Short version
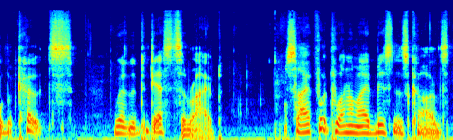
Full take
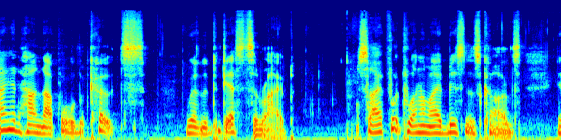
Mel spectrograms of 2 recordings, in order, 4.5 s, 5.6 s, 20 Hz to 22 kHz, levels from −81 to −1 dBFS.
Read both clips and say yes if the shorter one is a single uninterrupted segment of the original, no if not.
yes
